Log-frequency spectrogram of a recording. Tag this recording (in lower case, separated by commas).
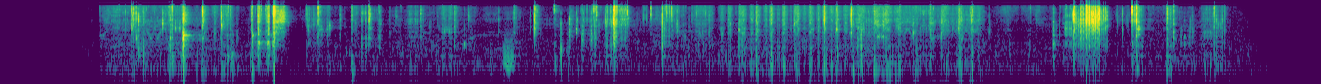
hands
